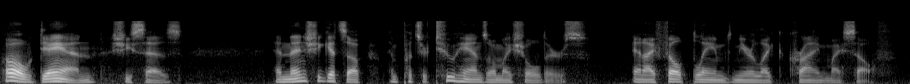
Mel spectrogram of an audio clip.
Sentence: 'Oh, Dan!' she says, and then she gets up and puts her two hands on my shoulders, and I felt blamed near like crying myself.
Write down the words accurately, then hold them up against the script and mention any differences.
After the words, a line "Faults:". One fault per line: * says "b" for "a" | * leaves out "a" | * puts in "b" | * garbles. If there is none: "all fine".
'Oh, Dan!' she says, and then she gets up and puts her two hands on my shoulders, and I felt blamed near like crying myself.
Faults:
all fine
